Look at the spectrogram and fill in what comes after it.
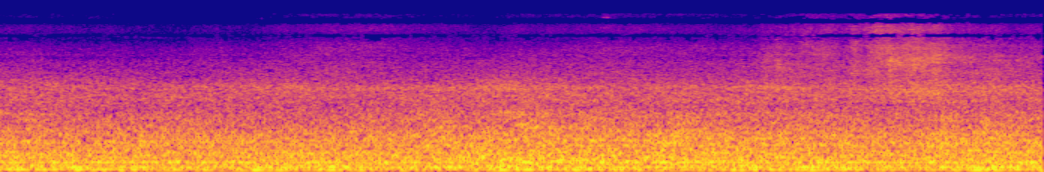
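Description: Tokaido Shinkansen train moving along the platform: a loud, steady rushing noise.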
